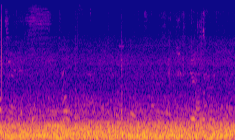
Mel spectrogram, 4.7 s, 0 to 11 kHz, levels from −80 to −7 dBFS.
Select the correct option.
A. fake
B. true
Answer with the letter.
B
